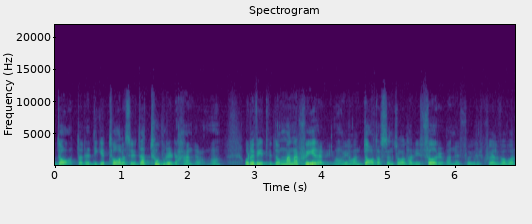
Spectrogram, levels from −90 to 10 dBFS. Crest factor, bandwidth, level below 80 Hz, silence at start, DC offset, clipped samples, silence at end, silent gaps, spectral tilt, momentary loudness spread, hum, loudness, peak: 18 dB; 11 kHz; -58 dBFS; 0 s; under 0.1%; under 0.1%; 0 s; none; -8 dB/octave; 15 LU; none; -26 LUFS; -8 dBFS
